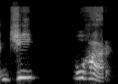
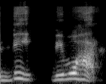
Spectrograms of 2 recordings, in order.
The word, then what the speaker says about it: dibujar: Observem sempre a pronúncia do D, que o D é aquela coisa pura. A gente, por exemplo, em português falaria dibujar, certo? Não é é dibujar, tá?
